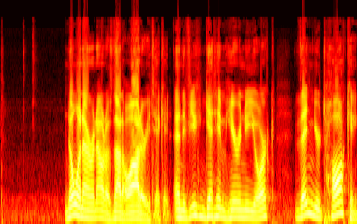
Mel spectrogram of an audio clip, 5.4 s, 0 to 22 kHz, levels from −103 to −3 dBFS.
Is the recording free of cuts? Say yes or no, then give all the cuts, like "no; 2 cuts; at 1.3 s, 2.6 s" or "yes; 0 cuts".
no; 1 cut; at 2.5 s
